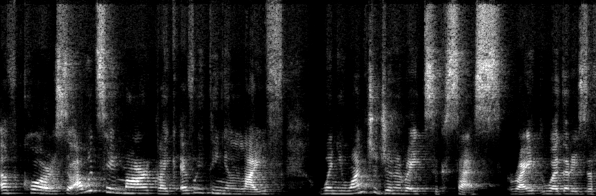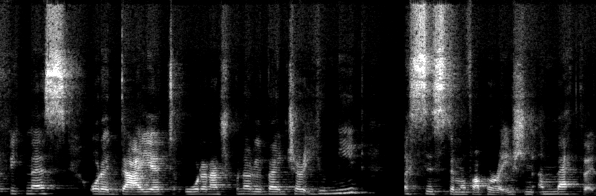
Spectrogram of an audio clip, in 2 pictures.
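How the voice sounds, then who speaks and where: In a Romanian accent, a woman speaks at a moderate pace with a fairly high pitch. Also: ordinary pitch variation. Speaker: branding consultant. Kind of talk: podcast interview.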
